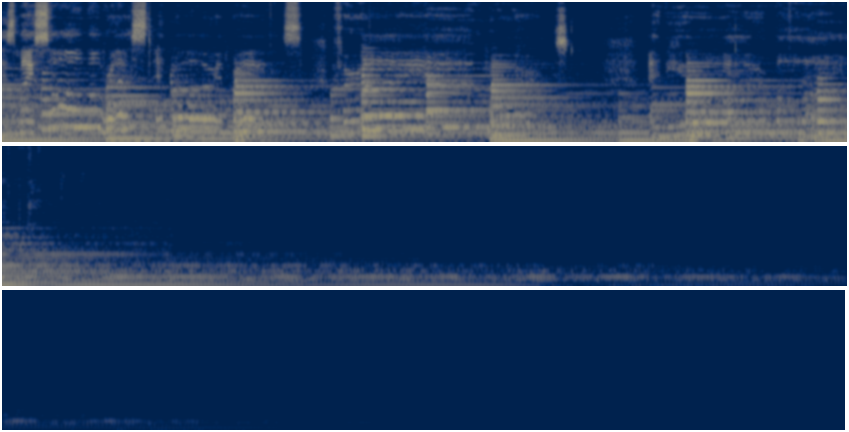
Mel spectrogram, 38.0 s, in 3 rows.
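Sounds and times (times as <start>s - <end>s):
piano karaoke accompaniment: 0.0s - 15.2s.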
